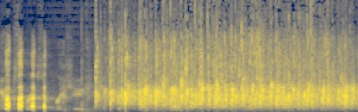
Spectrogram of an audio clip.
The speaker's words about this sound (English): You know, your claps are so nice, but I always like, that's who you clap for.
